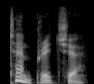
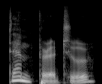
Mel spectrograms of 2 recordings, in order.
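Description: First: The ending has a clear English sound. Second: The ending sounds partly Spanish. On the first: The speaker calls it right. "instead of" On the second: The speaker calls it wrong. "Learners tend to pronounce these words with a mixture of Spanish and English"

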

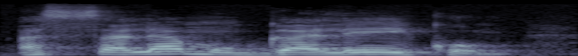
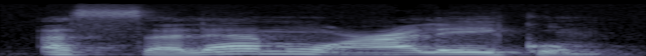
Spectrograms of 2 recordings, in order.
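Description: First: The second word begins with a hard g sound. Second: The second word begins with a throaty sound. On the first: The speaker calls it wrong. "неправильно говорить галейкум" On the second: The speaker calls it right. "нужно говорить ассаляму алейкум"

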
